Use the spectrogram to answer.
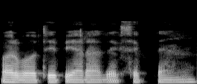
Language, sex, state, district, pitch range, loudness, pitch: Hindi, male, Bihar, Araria, 105-110 Hz, -16 LUFS, 105 Hz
